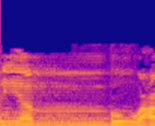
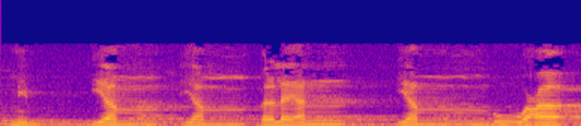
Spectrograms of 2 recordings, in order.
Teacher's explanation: قلب النون الساكنة أو التنوين ميما مخفاتا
